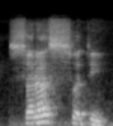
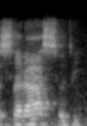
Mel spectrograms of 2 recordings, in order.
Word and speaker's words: Saraswati: Saraswati. Saraswati. Também. O Ra é seguido de S e V. Então, tem duas consoantes. Isso faz com que essa vogal fique pesada. Por isso a pronúncia Saraswati.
